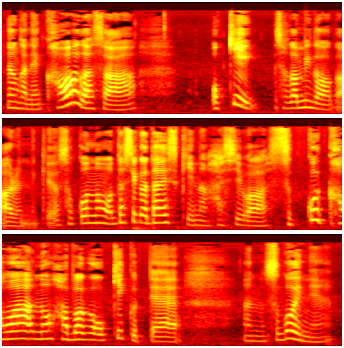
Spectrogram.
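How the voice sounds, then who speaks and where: A woman talking casually and chattily about her walks and inner experiences, with many fillers and sudden excited outbursts. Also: normal speed. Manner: chatty, animated, bursts into high excited exclamations; many fillers, lots of sentence-final さ. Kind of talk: casual spiritual chat.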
